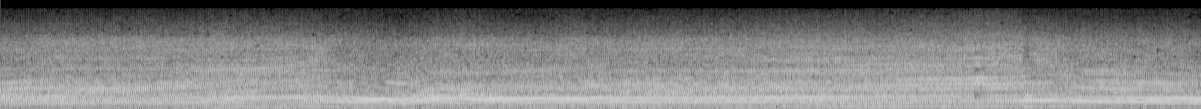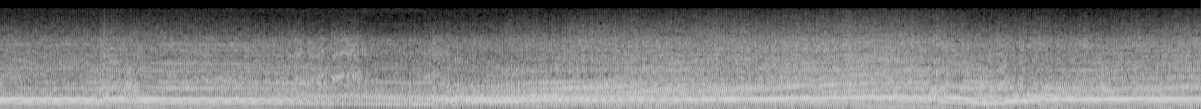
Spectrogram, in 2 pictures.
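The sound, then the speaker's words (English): Highly tuned road racing motorcycles with wind-cutting fairings race, their engines wailing loudly and continuously, with pitch climbing repeatedly and dropping abruptly at gear changes. “Road racing is noisy, precise, and very exacting.”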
